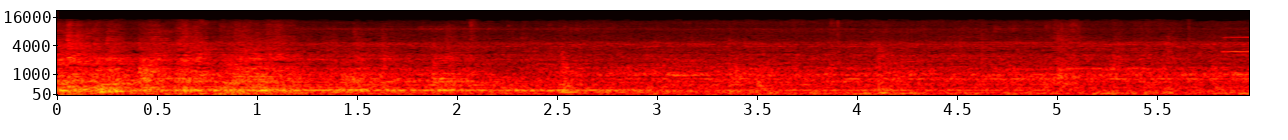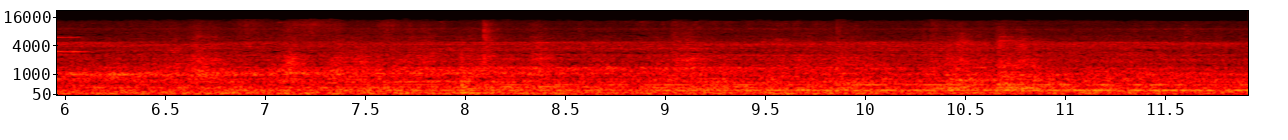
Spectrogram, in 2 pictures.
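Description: Steady rumbling hum inside a moving glass passenger elevator, with a constant low drone under it.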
